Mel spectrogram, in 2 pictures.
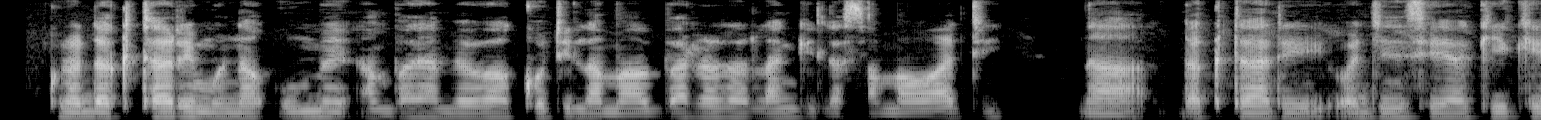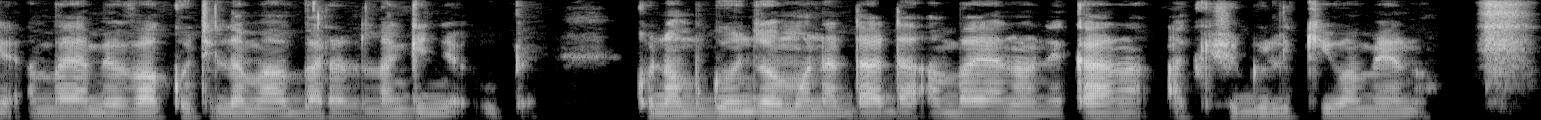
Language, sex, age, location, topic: Swahili, male, 18-24, Kisii, health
